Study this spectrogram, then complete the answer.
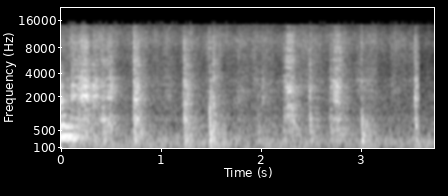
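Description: Spoon stirring and scraping a semolina barfi mixture in a metal pot, a series of close, sharp scrapes and clinks at an uneven rhythm.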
